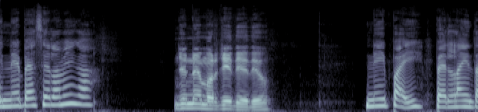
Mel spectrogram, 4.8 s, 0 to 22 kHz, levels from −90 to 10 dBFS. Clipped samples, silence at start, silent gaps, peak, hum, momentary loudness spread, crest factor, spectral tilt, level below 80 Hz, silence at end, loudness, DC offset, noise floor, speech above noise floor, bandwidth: under 0.1%; 0 s; none; -2 dBFS; none; 9 LU; 20 dB; -5.5 dB/octave; -52 dBFS; 0 s; -21 LUFS; under 0.1%; -73 dBFS; 53 dB; 14 kHz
